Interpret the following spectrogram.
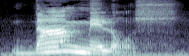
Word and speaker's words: dámelos: Notice every one of them has a graphic accent on the third syllable, third from the right.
